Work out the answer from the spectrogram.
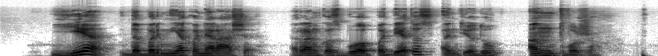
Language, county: Lithuanian, Kaunas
